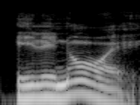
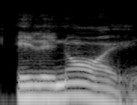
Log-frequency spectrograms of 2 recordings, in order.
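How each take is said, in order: The two takes are said the same way.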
